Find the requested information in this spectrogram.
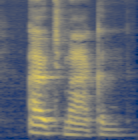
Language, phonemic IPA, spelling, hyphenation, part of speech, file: Dutch, /ˈœy̯tˌmaː.kə(n)/, uitmaken, uit‧ma‧ken, verb, Nl-uitmaken.ogg
- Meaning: 1. to matter (only in third-person singular) 2. to decide, determine 3. to make up, to constitute 4. to insultingly qualify 5. to break up a relationship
